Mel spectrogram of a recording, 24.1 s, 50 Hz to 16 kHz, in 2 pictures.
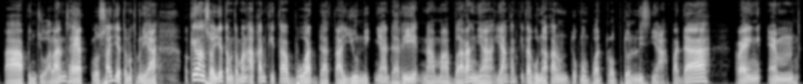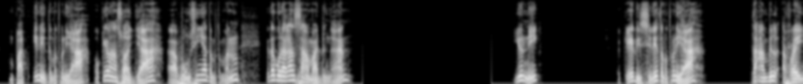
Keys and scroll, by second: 16.6 =, 19.7-20.9 typing.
